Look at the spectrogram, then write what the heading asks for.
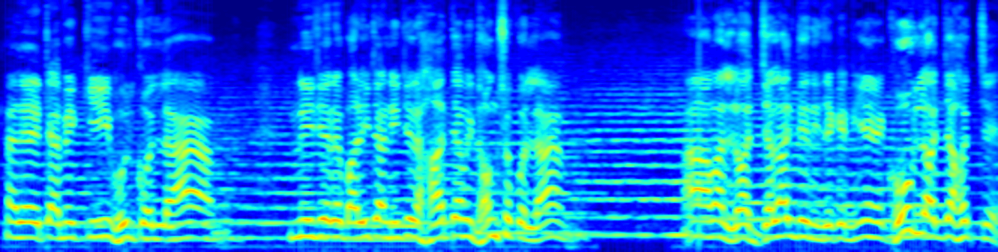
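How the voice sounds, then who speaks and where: A man's voice: high-pitched, fairly even intonation, a little fast, lightly acted. A man voicing a poor, timid village man in a cartoon, with a plaintive, questioning manner. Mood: remorseful, tearful. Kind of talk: cartoon dialogue. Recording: music behind the voice. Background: music.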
